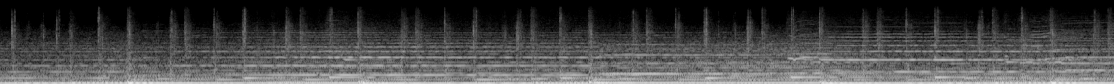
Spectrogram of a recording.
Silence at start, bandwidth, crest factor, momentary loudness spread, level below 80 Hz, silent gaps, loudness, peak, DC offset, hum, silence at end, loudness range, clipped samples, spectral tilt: 0 s; 9.6 kHz; 12 dB; 4 LU; -14 dBFS; none; -16 LUFS; 0 dBFS; under 0.1%; none; 0 s; 1 LU; under 0.1%; -7 dB/octave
